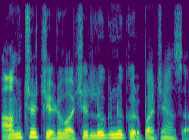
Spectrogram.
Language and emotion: Goan Konkani, neutral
